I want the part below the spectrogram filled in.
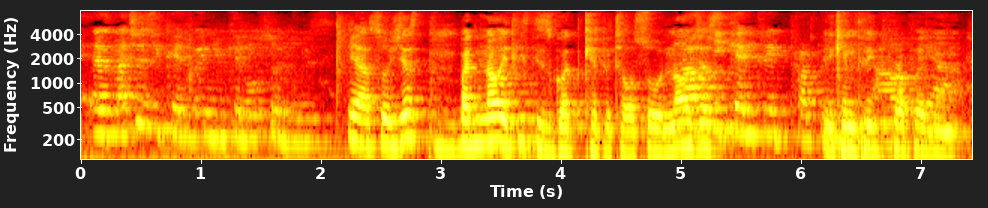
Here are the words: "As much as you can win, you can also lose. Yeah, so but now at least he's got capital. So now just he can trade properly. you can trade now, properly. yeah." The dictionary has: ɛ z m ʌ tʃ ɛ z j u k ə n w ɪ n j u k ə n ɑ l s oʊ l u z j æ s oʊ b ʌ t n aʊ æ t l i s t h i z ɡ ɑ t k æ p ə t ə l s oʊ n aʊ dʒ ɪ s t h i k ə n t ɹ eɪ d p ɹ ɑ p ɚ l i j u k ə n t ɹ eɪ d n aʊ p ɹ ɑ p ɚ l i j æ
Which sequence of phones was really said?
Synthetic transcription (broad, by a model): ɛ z m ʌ tʃ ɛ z j u k ə n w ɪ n j u k ə n ɑ l s oʊ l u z j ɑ s oʊ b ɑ t n aʊ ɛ t l i s t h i s ɡ ɑ t k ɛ p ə t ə l s oʊ n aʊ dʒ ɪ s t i k ə n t ɹ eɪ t p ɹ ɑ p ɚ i j u k ə n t ɹ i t p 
